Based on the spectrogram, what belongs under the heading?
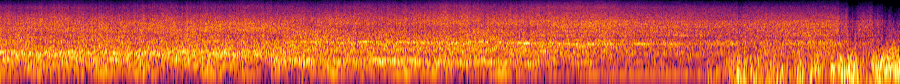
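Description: Tokyu stainless-steel commuter train passing close by: a loud, steady rush of wheels on rail with faint motor whine. About five seconds in the sound changes abruptly to low wind buffeting on the microphone.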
